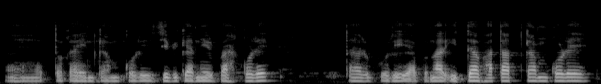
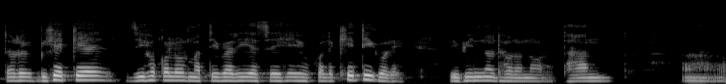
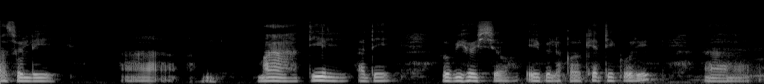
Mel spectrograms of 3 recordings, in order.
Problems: none marked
